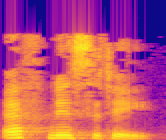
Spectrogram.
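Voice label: "ethnicity", English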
